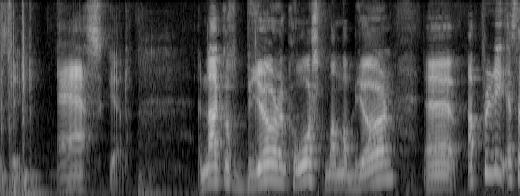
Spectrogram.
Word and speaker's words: Björn: But I mean, this is pronounced Björn, again, at Ö, it's kind of an Ö sound, so Björn, other than that can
